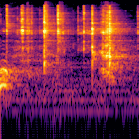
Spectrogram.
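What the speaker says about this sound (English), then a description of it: "we're just going to go ahead and mix that up really well" Quick clinks and scrapes of a utensil against a bowl as asparagus is tossed with garlic seasoning, irregular light taps over about a second and a half, close and fairly soft with no talking.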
